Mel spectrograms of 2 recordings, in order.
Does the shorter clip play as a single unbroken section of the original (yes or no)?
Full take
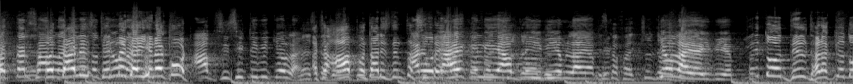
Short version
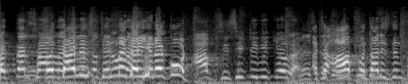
yes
